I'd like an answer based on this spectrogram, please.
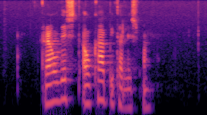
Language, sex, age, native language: Icelandic, female, 50-59, Icelandic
